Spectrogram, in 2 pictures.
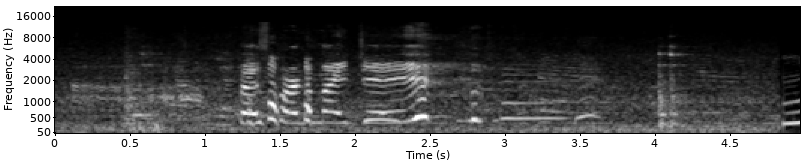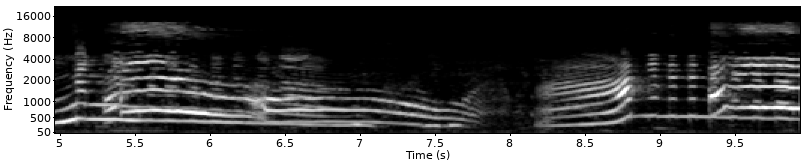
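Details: Pet dog, shown in a funny compilation, with human voices at first, then long, falling, moaning howls rich in overtones that break off and start again.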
